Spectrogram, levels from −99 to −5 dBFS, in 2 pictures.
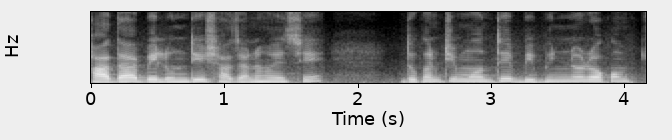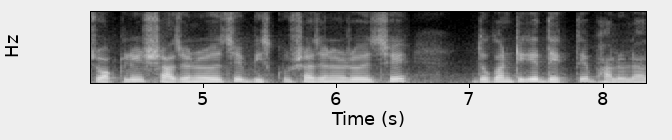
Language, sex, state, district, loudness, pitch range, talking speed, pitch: Bengali, female, Odisha, Malkangiri, -20 LUFS, 210-235 Hz, 135 wpm, 220 Hz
